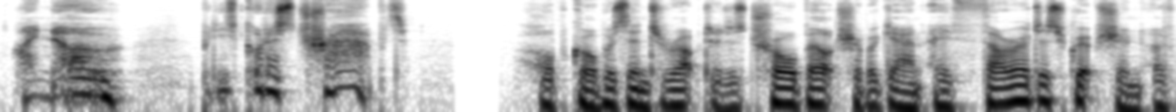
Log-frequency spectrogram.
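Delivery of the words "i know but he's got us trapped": whispered reply, high; high frightened whisper. Acted. Goblin whispering back to his friend, high and scared.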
